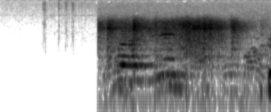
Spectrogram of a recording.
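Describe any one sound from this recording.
A young girl talks brightly and loudly close by.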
